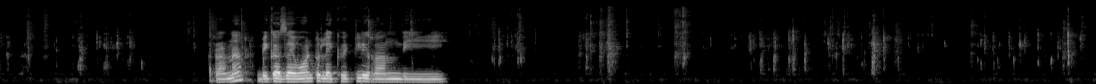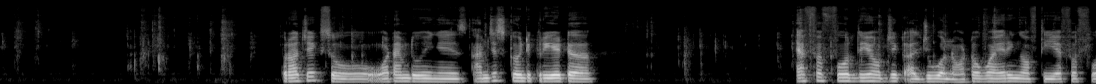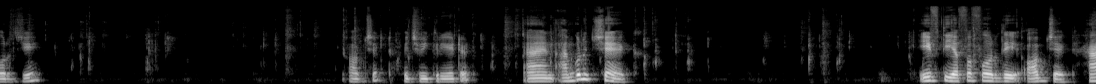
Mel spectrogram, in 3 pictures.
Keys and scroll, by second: 9.9 Return, 21.0 Return, 30.5 Tab, 32.1 Return.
